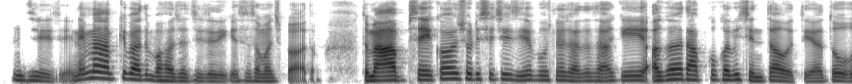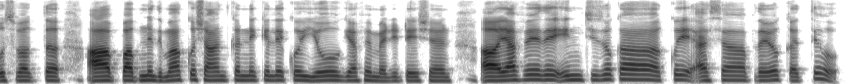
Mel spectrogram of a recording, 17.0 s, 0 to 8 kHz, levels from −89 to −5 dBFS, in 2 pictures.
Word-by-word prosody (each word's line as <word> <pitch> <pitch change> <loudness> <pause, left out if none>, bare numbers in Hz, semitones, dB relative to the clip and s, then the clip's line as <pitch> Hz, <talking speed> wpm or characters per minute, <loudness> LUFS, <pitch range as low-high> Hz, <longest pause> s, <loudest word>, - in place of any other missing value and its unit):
जी, 145 -5 -4
जी। - - -12
नहीं, 170 +5 -1
मैं 225 +2 +2
आपकी 210 0 +1
बातें 175 -3 +1
बहुत 135 -3 -1
अच्छी 125 0 -7
तरीक़े 115 -1 -6
से 125 -1 -10
समझ 120 -2 -3
पा 115 - -6
रहा - - -6
हूँ। - - -25 0.4
तो - - +2
मैं 145 0 +6
आपसे 150 +3 +6
एक 165 -1 -1
और 200 +1 +2
छोटी-सी 190 -2 -3
चीज़ 180 -3 -4
ये 165 +2 -1
पूछना 155 -1 -5
चाहता 135 -1 -3
था 130 0 0
कि 150 +2 -1
अगर 175 +5 +2
आपको 165 +1 -1
कभी 170 +1 0
चिंता 140 -4 -2
होती 125 -5 -2
है, 115 +1 -3
तो 135 +1 -2
उस 135 +2 -4
वक़्त 140 0 -1 0.4
आप 145 0 +7
अपने 150 +1 +3
दिमाग 150 +2 +1
को 175 - -2
शांत 150 -2 0
करने 155 -1 -3
के 155 +2 -5
लिए 155 0 -2
कोई 155 0 -3
योग 145 +1 -1
या 140 0 0
फिर 150 +1 -4
मेडिटेशन 135 0 -3 0.3
अ, 140 +1 +9
या 155 +2 +6
फ़िर 170 +1 0
इन 165 +3 -1
चीज़ों 165 +3 -5
का 175 -3 +3
कोई 175 -1 -2 0.2
ऐसा 155 +1 -3
प्रयोग 150 +3 -2
करते 135 +7 -6
हो? 185 -4 -5
150 Hz, 210 wpm, -23 LUFS, 135-165 Hz, 0.4 s, अ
